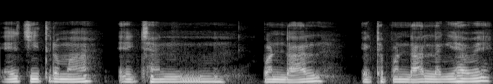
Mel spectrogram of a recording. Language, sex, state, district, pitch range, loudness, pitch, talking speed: Chhattisgarhi, male, Chhattisgarh, Raigarh, 115-130 Hz, -16 LUFS, 120 Hz, 135 wpm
